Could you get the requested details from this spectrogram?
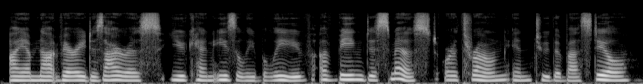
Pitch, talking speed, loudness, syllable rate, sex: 190 Hz, 170 wpm, -17 LUFS, 4.8 syllables/s, female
